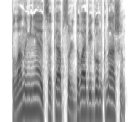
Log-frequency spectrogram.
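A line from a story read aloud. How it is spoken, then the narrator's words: Sharp shout. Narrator (Russian): прикрикнул я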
